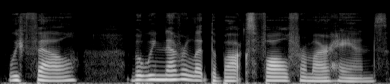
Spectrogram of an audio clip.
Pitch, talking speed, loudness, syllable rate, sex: 180 Hz, 185 wpm, -17 LUFS, 4.0 syllables/s, female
